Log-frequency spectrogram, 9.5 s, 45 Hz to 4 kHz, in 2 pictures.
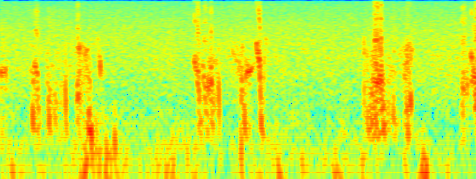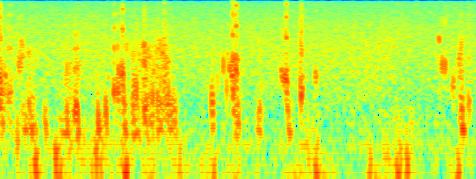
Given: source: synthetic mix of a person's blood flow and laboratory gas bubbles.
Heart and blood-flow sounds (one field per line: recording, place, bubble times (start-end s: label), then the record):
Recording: Doppler ultrasound of blood flow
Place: subclavian vein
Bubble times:
0.00-0.10 s: bubbles
0.29-0.71 s: bubbles
0.74-1.04 s: bubbles
1.92-2.23 s: bubbles
2.29-2.67 s: bubbles
3.60-4.14 s: bubbles
4.59-5.14 s: bubbles
5.18-5.25 s: bubbles
5.34-5.58 s: bubbles
5.71-6.55 s: bubbles
6.84-7.19 s: bubbles
7.31-7.39 s: bubbles
7.54-7.69 s: bubbles
7.72-7.83 s: bubbles
7.89-7.95 s: bubbles
9.12-9.48 s: bubbles
From the record:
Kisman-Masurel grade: 332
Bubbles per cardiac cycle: rolling drumbeat, 9 or more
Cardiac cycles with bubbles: 50 to 99%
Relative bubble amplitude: moderate (0.250 to 0.450)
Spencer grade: 3 (all of the cardiac periods contain showers or single bubble signals, but not dominating or overriding the cardiac motion signals)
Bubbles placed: anywhere in the cardiac cycle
